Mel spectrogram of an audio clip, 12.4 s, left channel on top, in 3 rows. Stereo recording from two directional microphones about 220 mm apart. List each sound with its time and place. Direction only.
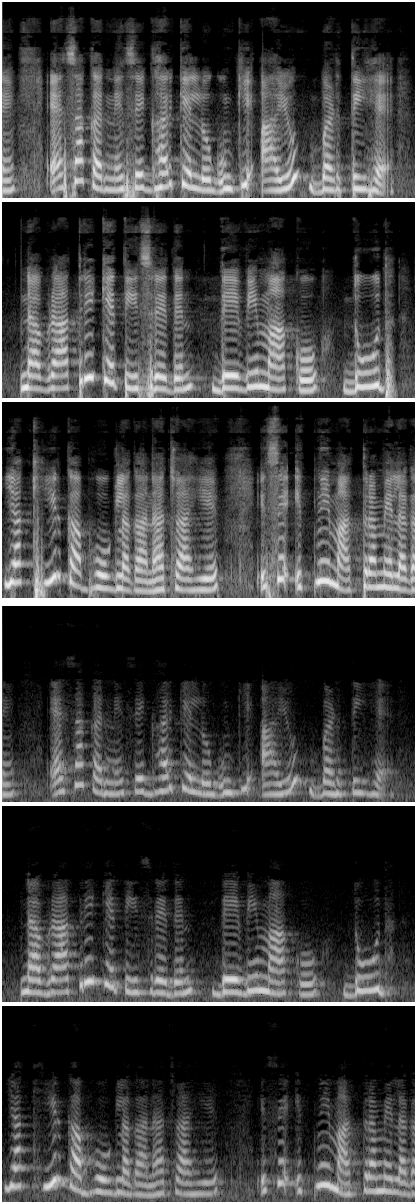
0.0 s a woman's voice: 40° left (ahead or behind)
